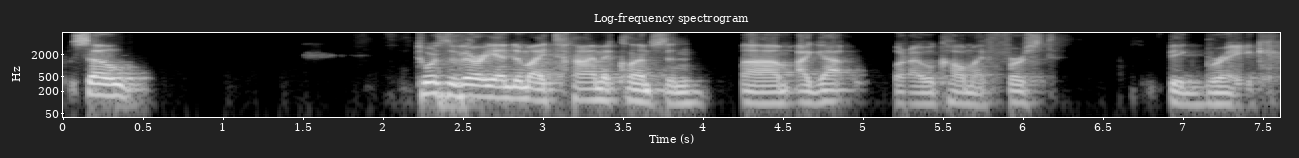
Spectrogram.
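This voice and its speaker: An American man in his forties, nasal from a cold and clearing his throat, gives a loose, rambling talk to a design class. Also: on the low side, unhurried, pauses often, fairly bright tone. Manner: loose and rambling, full of restarts and fillers. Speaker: guest designer giving a talk.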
